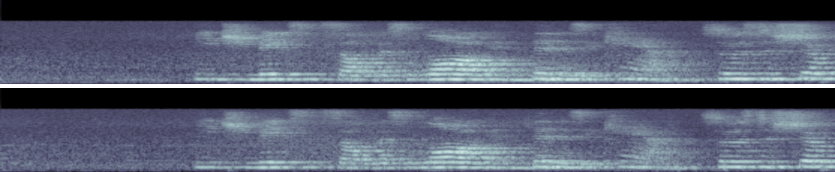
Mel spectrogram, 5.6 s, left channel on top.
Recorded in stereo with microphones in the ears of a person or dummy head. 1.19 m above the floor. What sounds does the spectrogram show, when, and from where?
1.3 s a woman speaking: 10° left (ahead or behind), 2 m; by 5.5 s 55° right (ahead or behind), 1.4 m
